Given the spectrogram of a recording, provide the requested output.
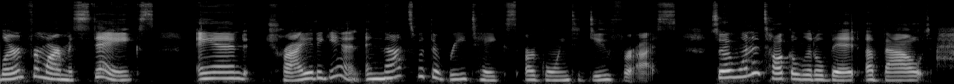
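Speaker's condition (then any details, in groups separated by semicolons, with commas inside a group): No condition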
